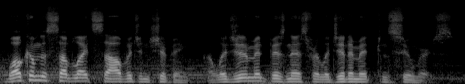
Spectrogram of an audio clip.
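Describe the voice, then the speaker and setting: A slick, polished receptionist, voiced by a man in a game, with practiced sales patter and a mid-pitched voice. Faint music plays under him. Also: animated, fast, natural voice. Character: smooth male receptionist of a shady salvage firm. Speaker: shop receptionist.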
